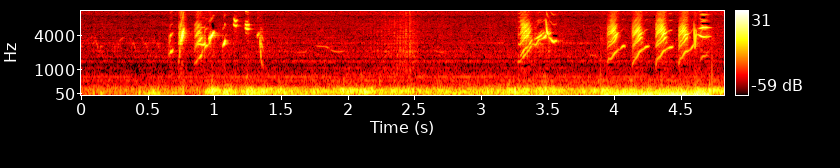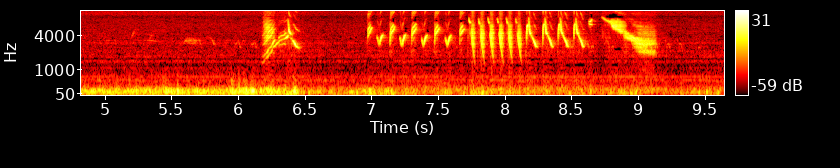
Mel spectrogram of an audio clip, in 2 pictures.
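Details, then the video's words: Veteran master goldfinch of the reclamo singing style, caged and recorded live in 2017 after its moult: separated sharp sweeping notes, then a fast rattling buzzy trill and twitters, with steady low background rumble. "Canto del jilguero "el arrugao""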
